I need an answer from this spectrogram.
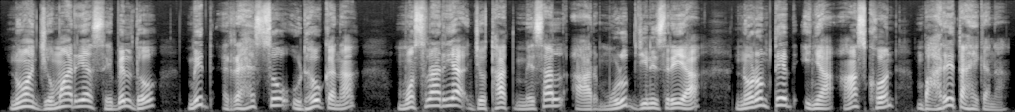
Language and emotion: Santali, surprised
